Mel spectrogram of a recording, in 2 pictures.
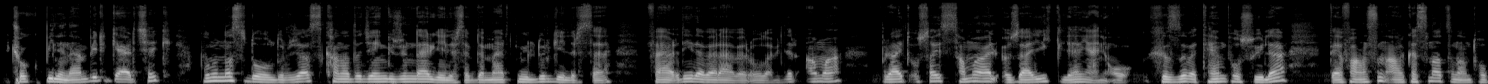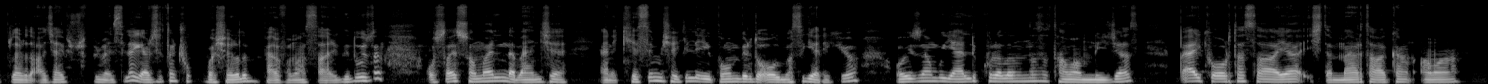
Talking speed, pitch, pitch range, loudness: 145 wpm, 125 Hz, 110-135 Hz, -25 LUFS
